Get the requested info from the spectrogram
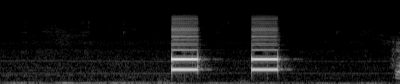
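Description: Two DTMF touch-tones for the digit 1 from a Skype dial pad, about three-quarters of a second apart, keying in 'eleven' at an automated phone line's prompt. Each tone lasts about a quarter of a second.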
